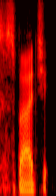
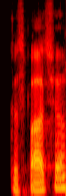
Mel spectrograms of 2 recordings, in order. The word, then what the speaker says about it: gazpacho: Caspaccio. Yeah, it's Cold a cold gazpacho. Yeah, gazpacho. gazpacho, not with a C.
